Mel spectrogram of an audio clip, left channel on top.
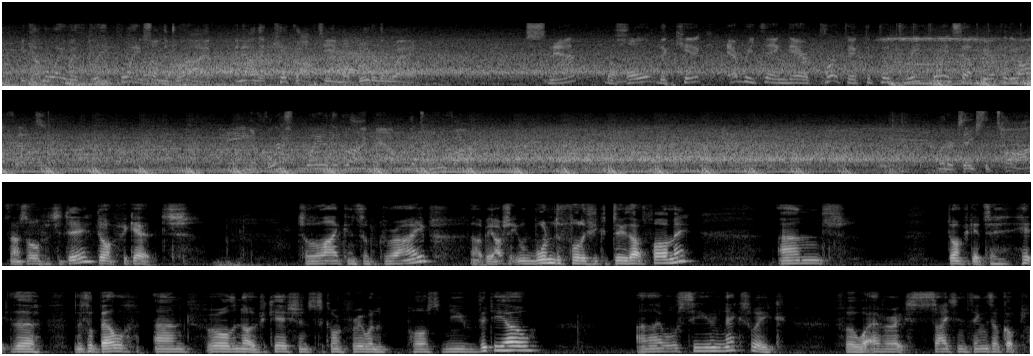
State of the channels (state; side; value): different; both; correlation 0.01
